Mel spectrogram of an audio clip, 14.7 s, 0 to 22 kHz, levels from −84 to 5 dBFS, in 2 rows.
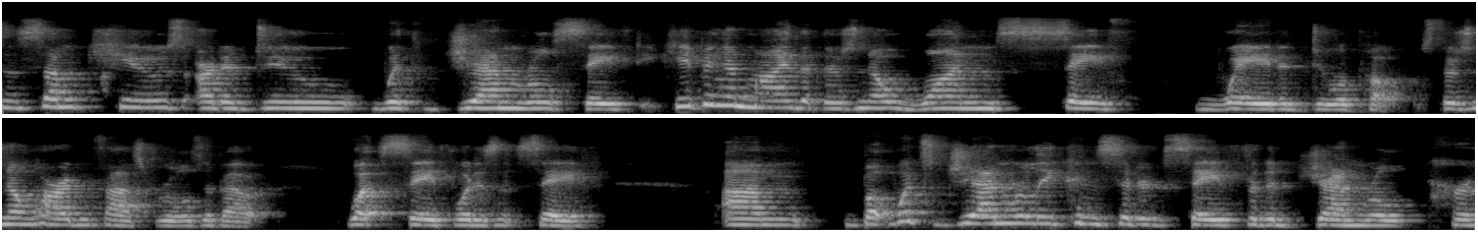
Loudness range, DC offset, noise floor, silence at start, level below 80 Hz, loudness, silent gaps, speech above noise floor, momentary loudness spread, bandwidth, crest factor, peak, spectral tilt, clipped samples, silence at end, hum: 2 LU; under 0.1%; -66 dBFS; 0 s; -72 dBFS; -27 LUFS; none; 39 dB; 7 LU; 12.5 kHz; 18 dB; -10 dBFS; -4 dB/octave; under 0.1%; 0 s; none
